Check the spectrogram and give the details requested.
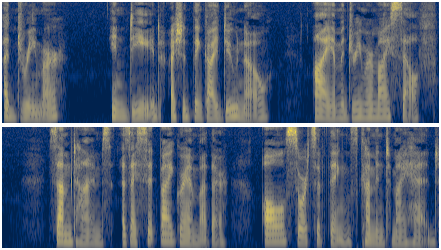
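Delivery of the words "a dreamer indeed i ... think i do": ordinary delivery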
